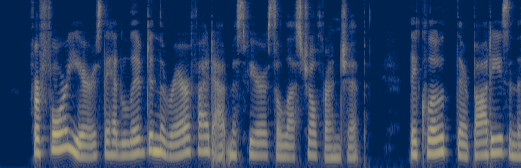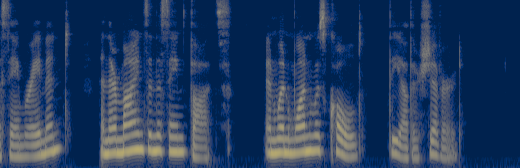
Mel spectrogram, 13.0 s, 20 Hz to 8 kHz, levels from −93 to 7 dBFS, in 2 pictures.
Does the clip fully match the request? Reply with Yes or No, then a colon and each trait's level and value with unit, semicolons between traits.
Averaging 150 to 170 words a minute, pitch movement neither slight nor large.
Yes: average, 165 wpm; average, 4.9 semitones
